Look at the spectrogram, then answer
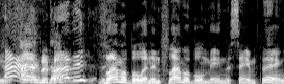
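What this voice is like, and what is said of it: Imitates a cartoon character's accent. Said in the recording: “Dr. Nick Riviera. I don't do a very good accent for him”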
